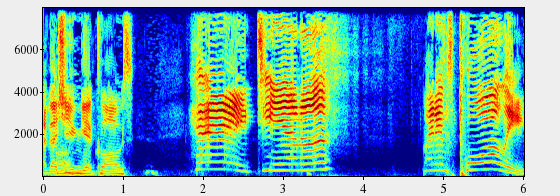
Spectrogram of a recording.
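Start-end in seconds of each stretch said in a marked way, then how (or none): 1.8-6.0 very high, slow put-on New Jersey accent, hey stretched. Showing someone that the accent can be done: a New Jersey accent. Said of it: "that's not bad".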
